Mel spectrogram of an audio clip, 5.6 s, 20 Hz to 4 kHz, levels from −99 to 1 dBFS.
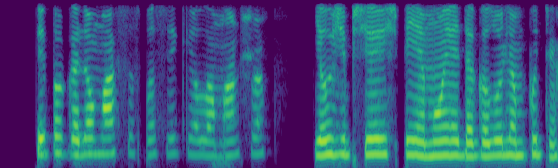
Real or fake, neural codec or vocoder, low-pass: fake; vocoder, 22.05 kHz, 80 mel bands, Vocos; 3.6 kHz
